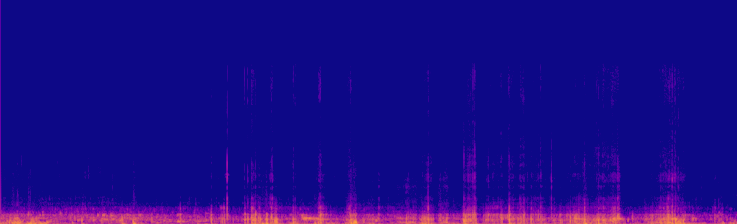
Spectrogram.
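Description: Muffled underwater sound heard through an action camera's waterproof housing: a low rumble of moving water with many scattered clicks and knocks.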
